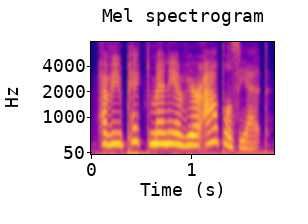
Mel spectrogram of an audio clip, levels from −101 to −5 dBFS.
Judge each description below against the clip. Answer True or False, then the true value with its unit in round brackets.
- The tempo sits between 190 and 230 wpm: False (260 wpm)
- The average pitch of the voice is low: False (270 Hz)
